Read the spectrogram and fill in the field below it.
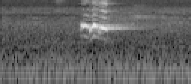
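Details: Sooty-headed bulbul, a vigorous singer whose voice serves as a lure for training: one brief, clear, slightly quavering note over a soft, steady low hum.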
